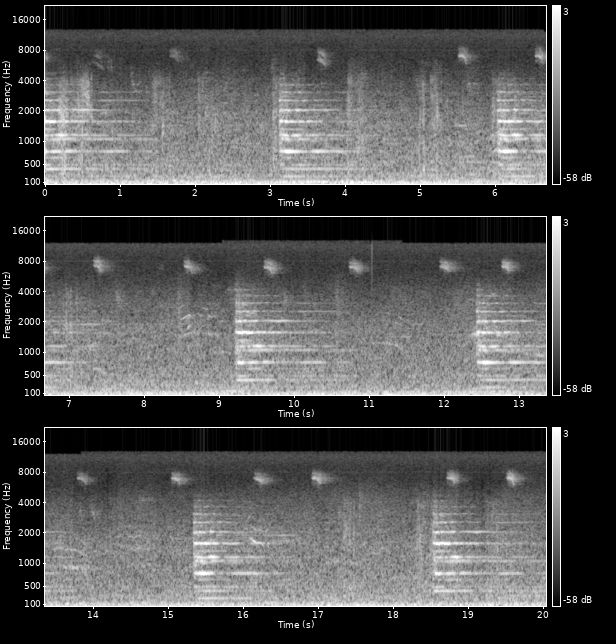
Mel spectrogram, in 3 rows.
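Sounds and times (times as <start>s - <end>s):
church bell tolling: 0.0s - 1.6s, 3.1s - 4.4s, 5.7s - 7.6s, 8.6s - 10.8s, 12.4s - 13.8s, 15.2s - 17.2s, 18.3s - 20.0s.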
